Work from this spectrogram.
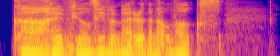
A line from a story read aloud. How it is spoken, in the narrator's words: he groaned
